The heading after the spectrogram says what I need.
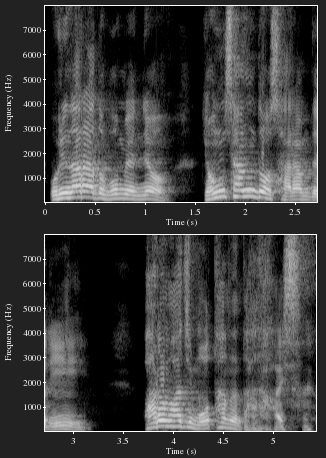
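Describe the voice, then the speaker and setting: A man leads a midweek Bible study as a pastor, preaching and turning often to his listeners with questions. His voice sits high and swings widely in pitch, rising and falling with emphasis. He sounds animated and engaged as he addresses the congregation. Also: moderate pace.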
